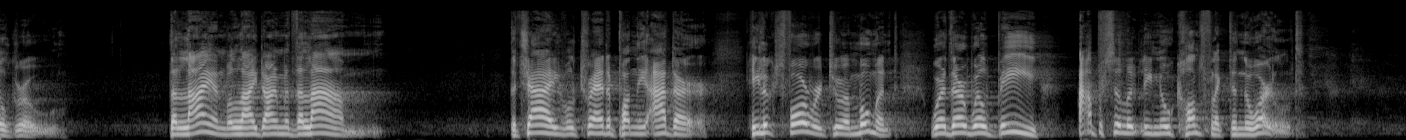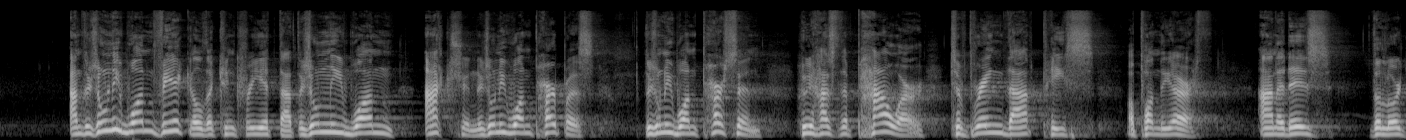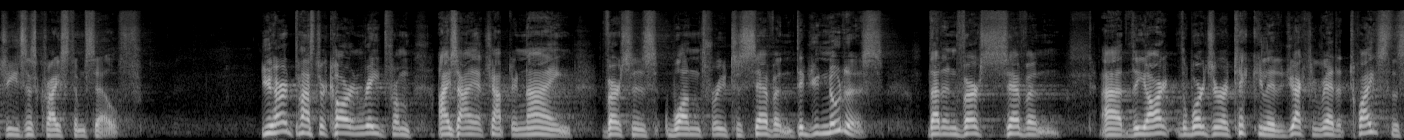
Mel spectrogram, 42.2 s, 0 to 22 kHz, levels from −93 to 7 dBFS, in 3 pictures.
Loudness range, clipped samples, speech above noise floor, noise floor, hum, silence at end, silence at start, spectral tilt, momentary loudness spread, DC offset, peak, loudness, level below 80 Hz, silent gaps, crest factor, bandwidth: 3 LU; under 0.1%; 50 dB; -73 dBFS; none; 0 s; 0 s; -5.5 dB/octave; 10 LU; under 0.1%; -4 dBFS; -23 LUFS; -76 dBFS; none; 20 dB; 16 kHz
